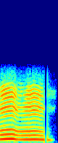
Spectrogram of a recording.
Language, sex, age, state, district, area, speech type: Assamese, female, 30-45, Assam, Dibrugarh, rural, conversation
